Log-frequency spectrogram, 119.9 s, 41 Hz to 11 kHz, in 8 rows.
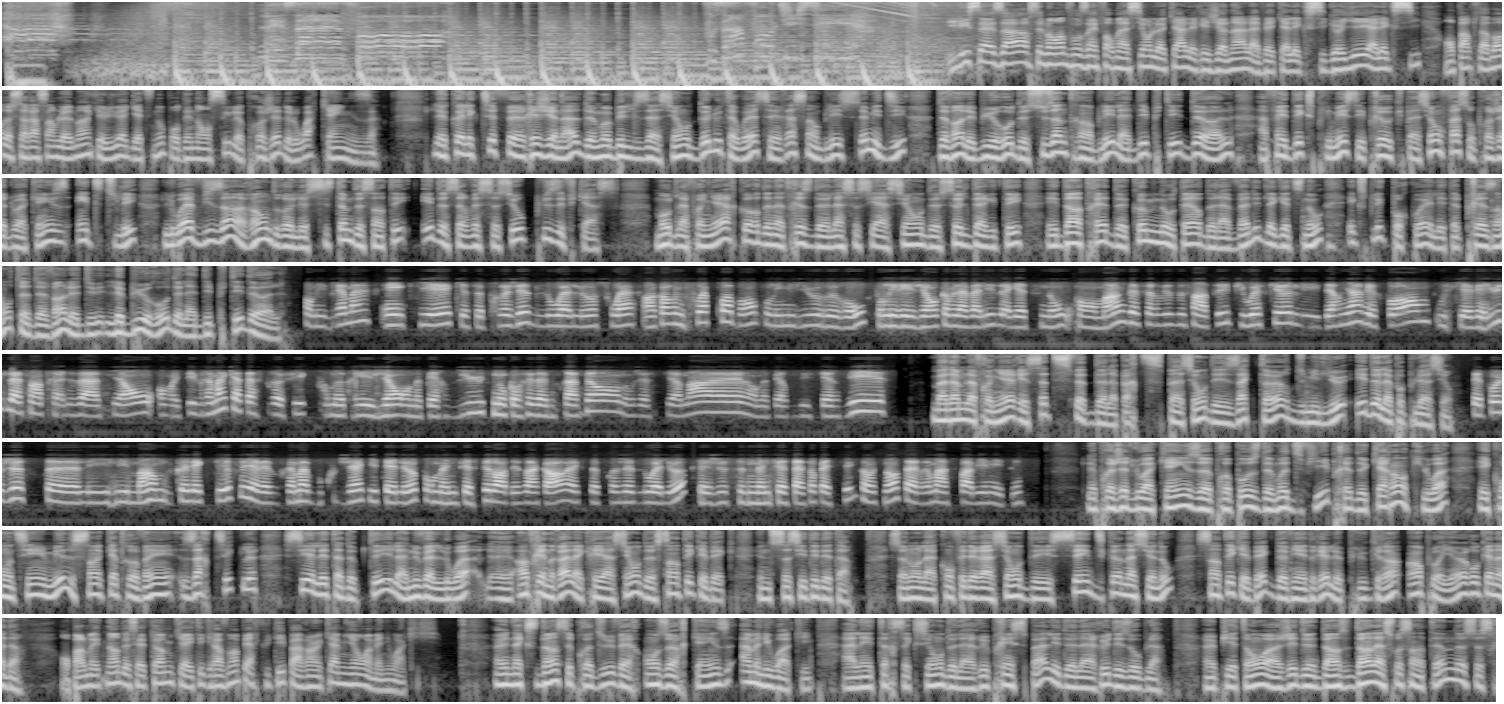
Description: Nouvelles locales - 14 novembre 2023 - 16 h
